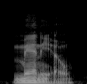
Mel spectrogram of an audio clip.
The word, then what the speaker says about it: Manteo: One of the two's name was Manio, which is spelled M-A-N-T-E-O. There is a coastal town in North Carolina of the same name, and the people around there have instructed me that it's pronounced Manio, despite there being a T in the word.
